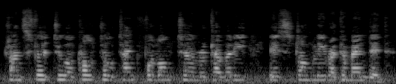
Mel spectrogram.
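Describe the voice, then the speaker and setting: A woman's voice: medium pitch, steady tone, brisk, over music, natural voice. A woman voicing a clinical, obedient medical droid in a video game, with formal and precise delivery.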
